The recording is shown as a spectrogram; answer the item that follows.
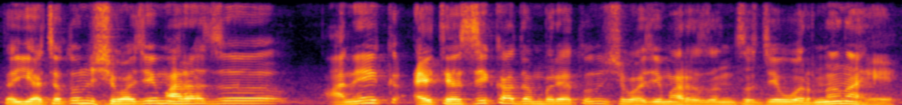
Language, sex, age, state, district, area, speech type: Marathi, male, 60+, Maharashtra, Osmanabad, rural, spontaneous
